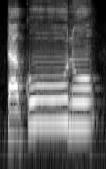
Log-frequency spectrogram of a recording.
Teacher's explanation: تا کو واو کے ساتھ ملائیں گے اور نون کو بھی واو کے ساتھ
